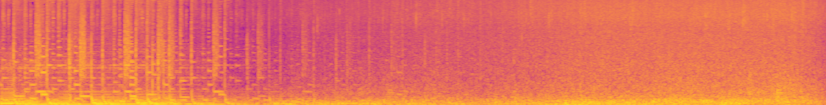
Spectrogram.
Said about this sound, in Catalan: Si sou de Sant Cugat, segur que trobeu a faltar aquest so. El so de la pluja, d'una tempesta, de l'aigua caient als carrers de la ciutat.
